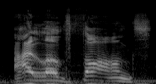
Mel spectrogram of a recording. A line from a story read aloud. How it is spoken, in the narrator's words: yells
